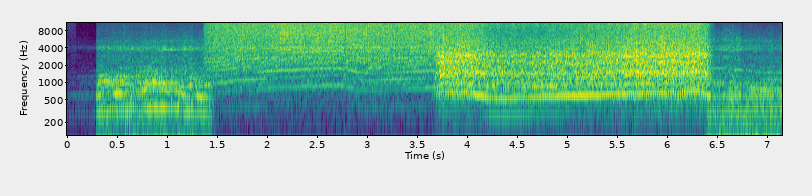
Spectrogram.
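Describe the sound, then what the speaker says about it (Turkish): A Ferrari V12 and a Nissan NISMO V6 accelerate hard side by side in a rolling drag race from about 65 km/h in second gear, loud continuous engine roar with rising revs and a gear change midway, no talk. "şimdi yaklaşık 65 kilometre hızla ikinci viteste tam spor ayarında bir rolling yarışı yapacağız"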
